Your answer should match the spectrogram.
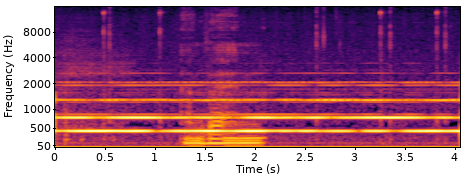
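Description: Granular synthesis output from a Max 7 granulator patch: a steady drone of several held tones, stretched or frozen from a sound file. A short low hum sounds for about a second near the middle.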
